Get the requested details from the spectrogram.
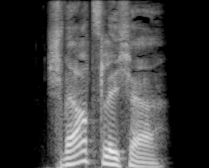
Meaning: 1. comparative degree of schwärzlich 2. inflection of schwärzlich: strong/mixed nominative masculine singular 3. inflection of schwärzlich: strong genitive/dative feminine singular
- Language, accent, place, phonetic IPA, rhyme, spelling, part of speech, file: German, Germany, Berlin, [ˈʃvɛʁt͡slɪçɐ], -ɛʁt͡slɪçɐ, schwärzlicher, adjective, De-schwärzlicher.ogg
